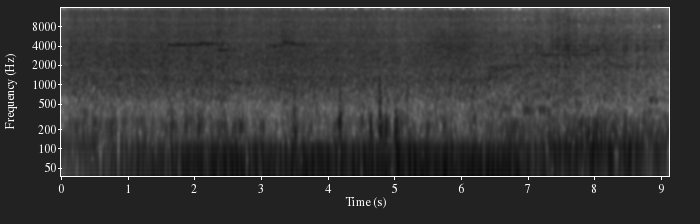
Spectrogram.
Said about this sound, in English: Outside, the rain starts again.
